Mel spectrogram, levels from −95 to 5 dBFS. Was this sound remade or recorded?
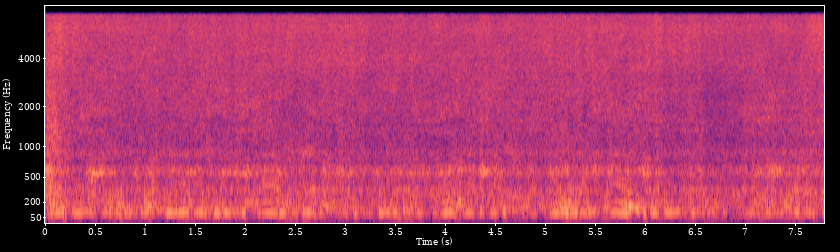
remade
